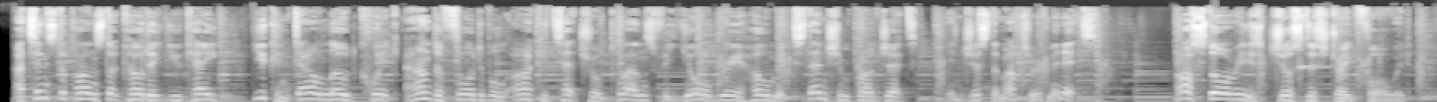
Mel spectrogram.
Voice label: Narration Explainer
